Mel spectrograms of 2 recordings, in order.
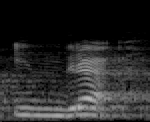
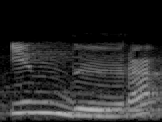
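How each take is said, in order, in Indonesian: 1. Kata ini tidak memiliki vokal di antara d dan r. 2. Kata ini memiliki vokal di antara d dan r. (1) "harusnya indra tanpa E" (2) "indera atau indra"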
